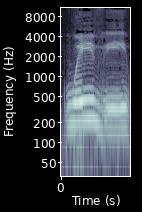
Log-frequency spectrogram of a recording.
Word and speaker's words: Wavii: That's exactly how an app called Wavy, which is spelled W-A-V-I-I, Wavy, works. It's not unlike an app like Circa or Sumly. We've talked about both of those apps on previous episodes. Those attempt to summarize news, except Wavy is more specifically a collection of topics.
